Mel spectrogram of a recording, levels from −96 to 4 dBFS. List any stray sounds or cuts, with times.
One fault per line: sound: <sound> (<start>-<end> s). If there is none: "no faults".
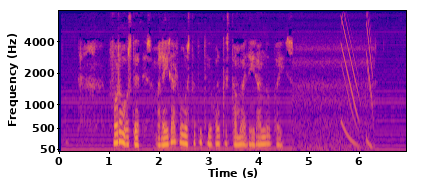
sound: chirp (5.6-6.3 s)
